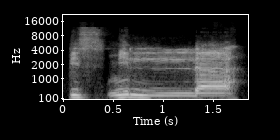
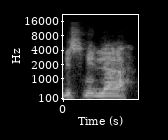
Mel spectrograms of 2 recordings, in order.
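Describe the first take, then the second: First: The L sound is held long and doubled. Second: The L sound is short and single. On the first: The speaker calls it right. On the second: The speaker calls it wrong. "Bukan Bismillah ... Salah"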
